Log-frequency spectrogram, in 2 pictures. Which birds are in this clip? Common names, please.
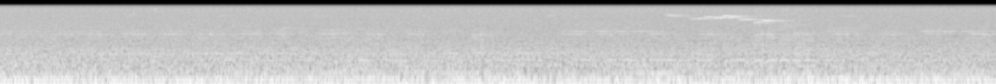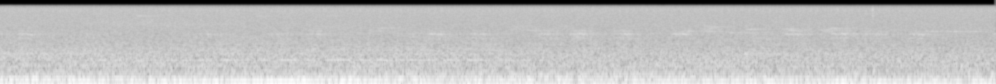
White-breasted Nuthatch, Brown Creeper, Tufted Titmouse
